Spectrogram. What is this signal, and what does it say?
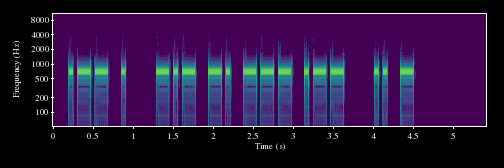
Morse code, heard as a keyed tone, about 22 wpm, 700 Hz. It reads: WE KNOW IT
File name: practice / 22wpm / Sets of 8 Words - 22wpm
